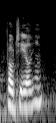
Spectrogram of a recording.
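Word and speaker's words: Bohjalian: Am I pronouncing it correctly? – Bojalian.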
